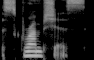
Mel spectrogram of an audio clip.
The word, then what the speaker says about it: scrumptious: Two syllables with a stress on the first one.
